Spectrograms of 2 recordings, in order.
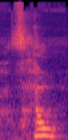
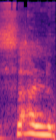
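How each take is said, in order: First: The first consonant is a plain, soft s. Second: The first consonant is a tense, strong s. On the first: The speaker cannot produce the tense sound. "우리 경상도 사람들은 쌀을 못합니다. 살, 살 그럽니다" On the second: The speaker produces the standard tense sound. "쌀 그러면"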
